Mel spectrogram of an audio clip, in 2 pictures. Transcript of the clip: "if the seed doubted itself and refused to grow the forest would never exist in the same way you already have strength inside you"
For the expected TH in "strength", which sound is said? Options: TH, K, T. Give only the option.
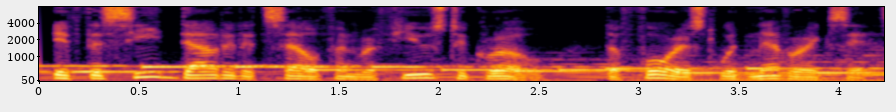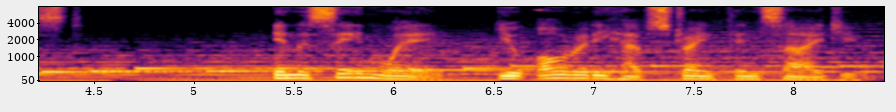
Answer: TH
